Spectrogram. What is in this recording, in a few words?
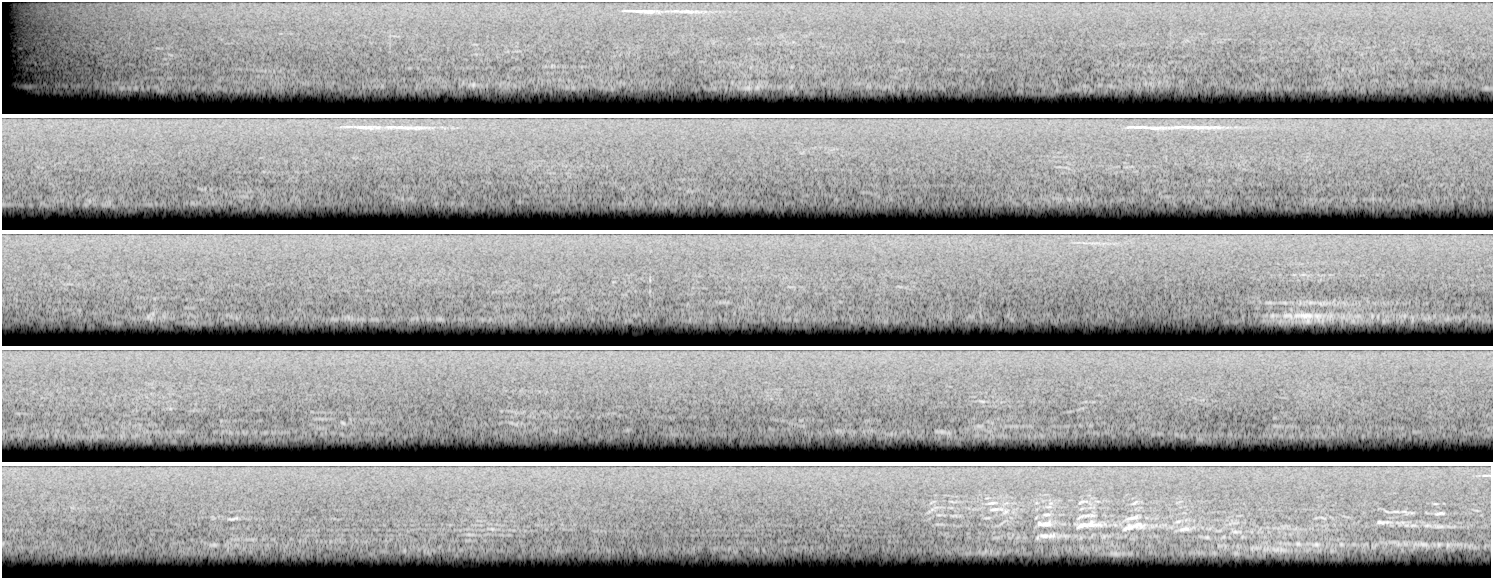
people voice in the forest; alishan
